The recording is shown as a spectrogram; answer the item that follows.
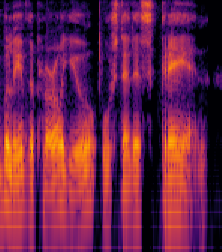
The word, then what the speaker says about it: creen: Ustedes creen. Stress on the cre.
